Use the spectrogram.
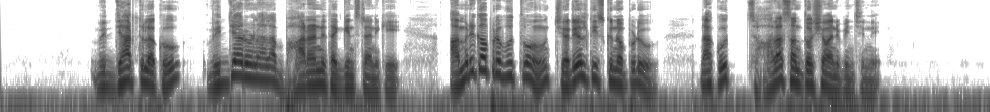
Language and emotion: Telugu, happy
